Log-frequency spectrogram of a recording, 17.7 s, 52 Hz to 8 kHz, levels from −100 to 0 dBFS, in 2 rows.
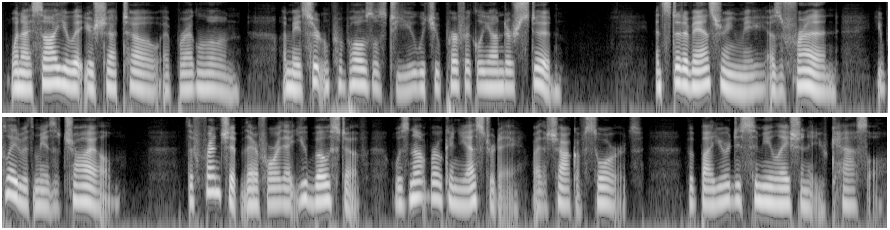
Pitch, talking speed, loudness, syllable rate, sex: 165 Hz, 190 wpm, -21 LUFS, 5.7 syllables/s, female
